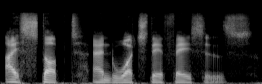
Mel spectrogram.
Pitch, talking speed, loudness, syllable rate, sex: 95 Hz, 135 wpm, -22 LUFS, 3.8 syllables/s, male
